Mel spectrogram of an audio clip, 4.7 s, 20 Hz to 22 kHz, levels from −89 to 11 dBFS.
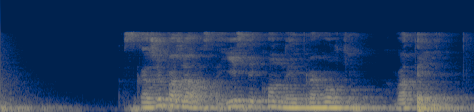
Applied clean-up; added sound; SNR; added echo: none; none; none; reverberation time 1.0 s.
